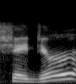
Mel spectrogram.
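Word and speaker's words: Shedeur: I believe it's pronounced Shador or Shador.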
